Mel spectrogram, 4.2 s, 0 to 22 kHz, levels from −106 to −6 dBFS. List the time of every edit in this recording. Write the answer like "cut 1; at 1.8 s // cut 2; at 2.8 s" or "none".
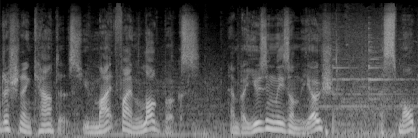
cut 1; at 1.3 s

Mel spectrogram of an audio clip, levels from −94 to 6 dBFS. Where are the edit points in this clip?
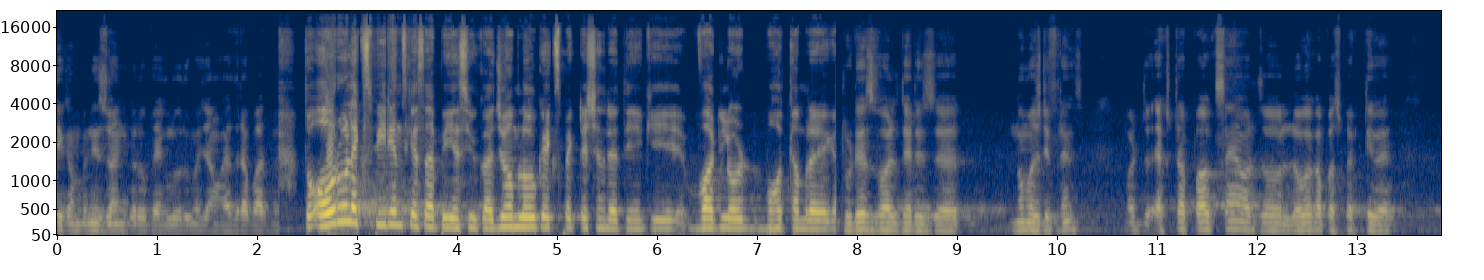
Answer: cut 1; at 2.3 s // cut 2; at 7.8 s

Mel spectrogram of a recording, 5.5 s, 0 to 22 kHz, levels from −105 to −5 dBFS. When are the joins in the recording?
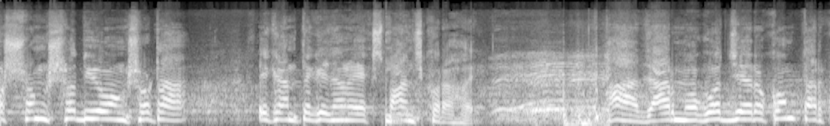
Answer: cut 1; at 4.0 s

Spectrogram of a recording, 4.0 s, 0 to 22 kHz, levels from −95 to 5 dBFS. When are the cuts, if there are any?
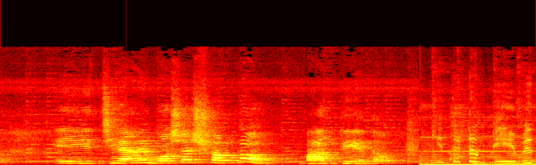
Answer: cut 1; at 3.0 s

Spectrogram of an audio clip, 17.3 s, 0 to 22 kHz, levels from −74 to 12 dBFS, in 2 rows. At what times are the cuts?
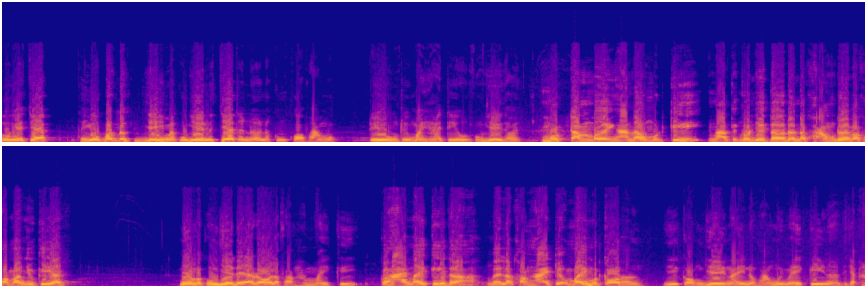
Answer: none

